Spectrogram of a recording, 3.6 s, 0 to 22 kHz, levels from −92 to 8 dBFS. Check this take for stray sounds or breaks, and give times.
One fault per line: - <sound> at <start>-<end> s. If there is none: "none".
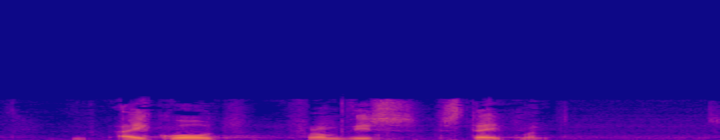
none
